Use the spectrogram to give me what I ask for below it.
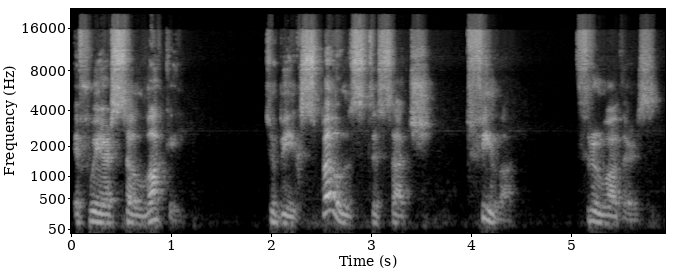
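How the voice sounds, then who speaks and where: A male rabbi giving a short sermon on scripture in measured, emphatic phrases with deliberate pauses, weaving in Hebrew terms. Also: mid-range voice, sing-song. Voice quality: Hebrew terms and quotations woven into speech. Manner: poses rhetorical questions.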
